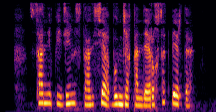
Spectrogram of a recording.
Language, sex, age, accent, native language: Uzbek, female, 18-24, Samarqand, Uzbek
